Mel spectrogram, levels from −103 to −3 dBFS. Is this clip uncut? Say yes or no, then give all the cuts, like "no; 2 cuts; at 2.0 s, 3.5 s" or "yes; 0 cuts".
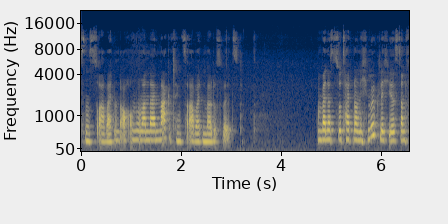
yes; 0 cuts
